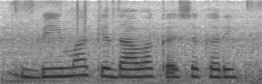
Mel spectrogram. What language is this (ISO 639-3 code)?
mag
